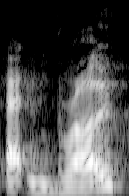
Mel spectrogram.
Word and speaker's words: Attenborough: I am a huge fan of David Attenborough. I deliberately pronounced that with the bro on the end.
